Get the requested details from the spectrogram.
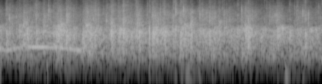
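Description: An audience claps steadily for a few seconds, a dense, continuous patter of many hands that holds at an even level throughout, with a faint high whistle-like tone briefly at the start.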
